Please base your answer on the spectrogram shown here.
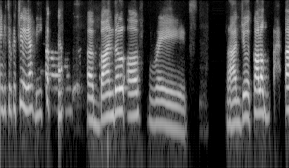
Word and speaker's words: bundle: Bundle, bacanya bundle bukan bandel nakal ya.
